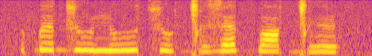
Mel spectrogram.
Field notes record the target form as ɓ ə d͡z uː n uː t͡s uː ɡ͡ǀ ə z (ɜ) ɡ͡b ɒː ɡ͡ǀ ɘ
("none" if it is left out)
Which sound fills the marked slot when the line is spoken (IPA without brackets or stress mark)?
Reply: ɜ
